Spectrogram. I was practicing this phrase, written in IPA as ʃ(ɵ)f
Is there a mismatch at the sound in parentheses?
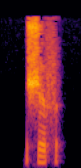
no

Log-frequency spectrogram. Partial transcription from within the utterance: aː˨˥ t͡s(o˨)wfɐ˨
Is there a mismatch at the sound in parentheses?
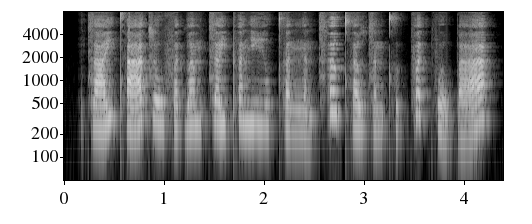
no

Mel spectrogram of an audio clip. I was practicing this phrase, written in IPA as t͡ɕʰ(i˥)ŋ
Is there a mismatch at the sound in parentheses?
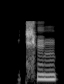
no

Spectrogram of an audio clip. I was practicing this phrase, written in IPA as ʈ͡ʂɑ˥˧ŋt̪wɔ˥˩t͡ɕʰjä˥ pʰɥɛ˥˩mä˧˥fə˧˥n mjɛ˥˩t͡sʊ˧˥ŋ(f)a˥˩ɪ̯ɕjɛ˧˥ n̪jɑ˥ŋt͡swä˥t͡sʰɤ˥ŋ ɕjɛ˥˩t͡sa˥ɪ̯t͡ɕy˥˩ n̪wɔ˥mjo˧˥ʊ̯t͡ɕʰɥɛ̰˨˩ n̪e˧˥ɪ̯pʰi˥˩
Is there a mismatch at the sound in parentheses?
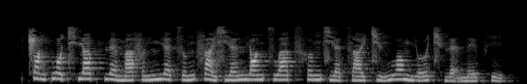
no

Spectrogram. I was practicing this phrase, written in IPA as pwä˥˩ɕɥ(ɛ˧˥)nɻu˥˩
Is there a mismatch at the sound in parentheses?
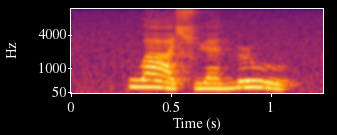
no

